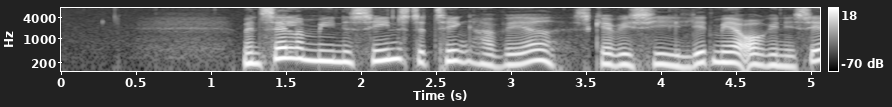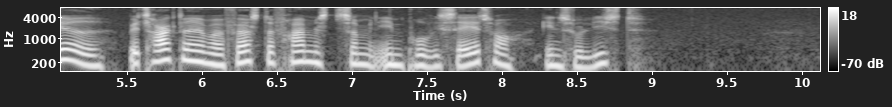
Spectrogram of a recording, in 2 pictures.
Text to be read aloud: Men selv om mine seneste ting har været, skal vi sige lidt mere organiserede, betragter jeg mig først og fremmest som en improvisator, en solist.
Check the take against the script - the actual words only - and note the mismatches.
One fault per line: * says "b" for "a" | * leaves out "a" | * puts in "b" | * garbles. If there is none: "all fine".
all fine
